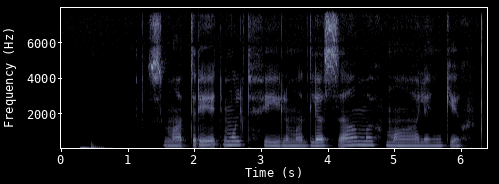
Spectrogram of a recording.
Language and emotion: Russian, sad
